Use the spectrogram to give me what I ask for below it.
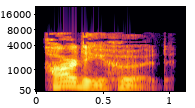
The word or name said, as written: hardihood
